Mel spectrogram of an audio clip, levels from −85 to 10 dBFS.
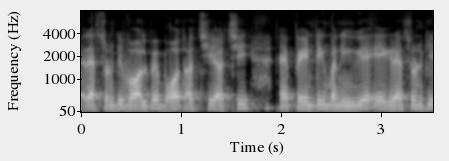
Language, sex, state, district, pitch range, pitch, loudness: Hindi, male, Chandigarh, Chandigarh, 110-125 Hz, 115 Hz, -17 LUFS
